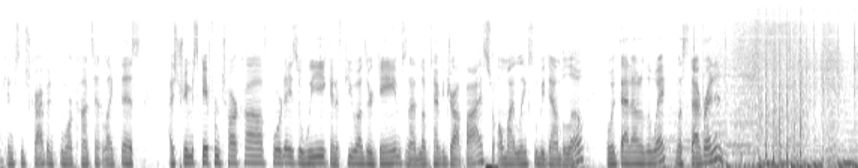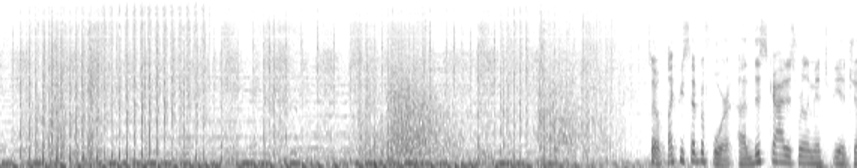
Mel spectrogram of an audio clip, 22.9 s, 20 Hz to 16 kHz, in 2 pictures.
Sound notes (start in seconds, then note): 10.2 intense music; 11.6 machine gun firing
